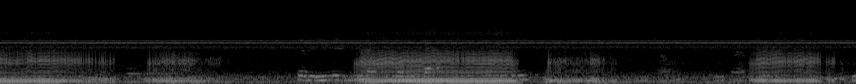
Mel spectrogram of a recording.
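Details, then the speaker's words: Sleeping dog snoring, thought to be dreaming: low rumbling, throaty snores with a growl-like quality over a steady background hum; ordinary sleep snoring. "He's sleeping. Oh my gosh. He sounds like he's growling almost. He's dreaming."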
